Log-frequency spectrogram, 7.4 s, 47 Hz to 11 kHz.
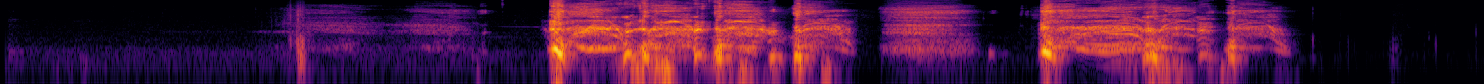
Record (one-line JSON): {"cough_length": "7.4 s", "cough_amplitude": 32768, "cough_signal_mean_std_ratio": 0.42, "survey_phase": "beta (2021-08-13 to 2022-03-07)", "age": "45-64", "gender": "Male", "wearing_mask": "No", "symptom_runny_or_blocked_nose": true, "symptom_sore_throat": true, "symptom_headache": true, "smoker_status": "Never smoked", "respiratory_condition_asthma": false, "respiratory_condition_other": false, "recruitment_source": "Test and Trace", "submission_delay": "2 days", "covid_test_result": "Positive", "covid_test_method": "RT-qPCR", "covid_ct_value": 24.3, "covid_ct_gene": "ORF1ab gene", "covid_ct_mean": 25.3, "covid_viral_load": "5100 copies/ml", "covid_viral_load_category": "Minimal viral load (< 10K copies/ml)"}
